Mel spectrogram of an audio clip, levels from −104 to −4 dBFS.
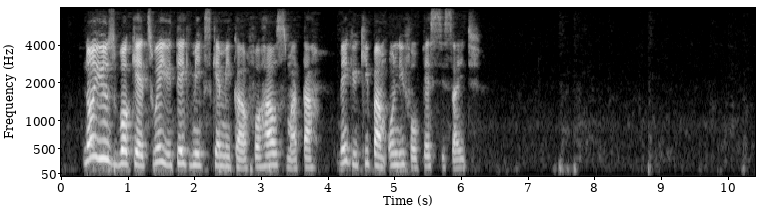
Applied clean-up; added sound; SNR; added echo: none; none; none; none.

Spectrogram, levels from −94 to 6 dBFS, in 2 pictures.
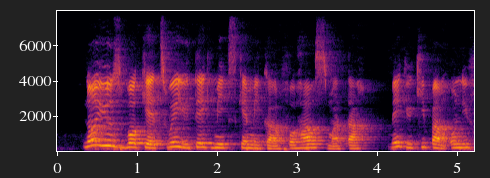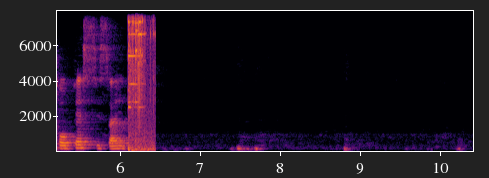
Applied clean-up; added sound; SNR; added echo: none; Coin (dropping); -2 dB; reverberation time 0.5 s.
